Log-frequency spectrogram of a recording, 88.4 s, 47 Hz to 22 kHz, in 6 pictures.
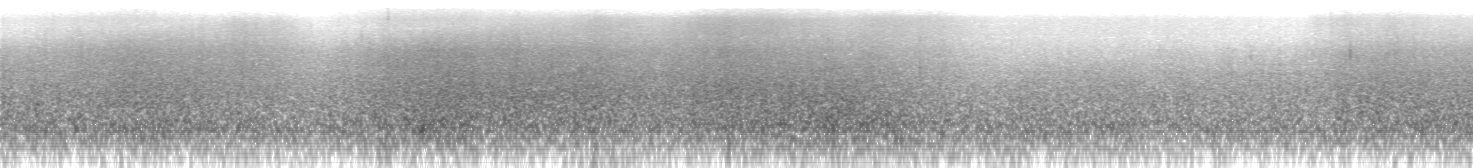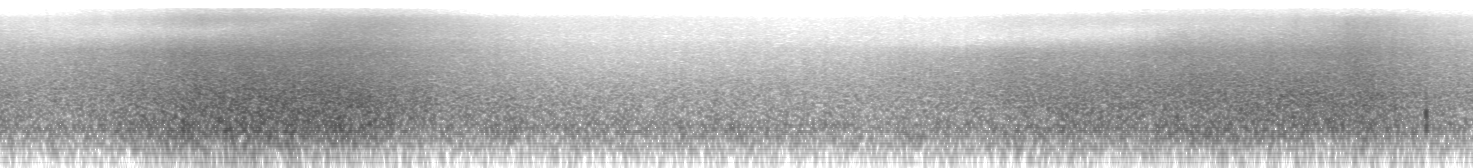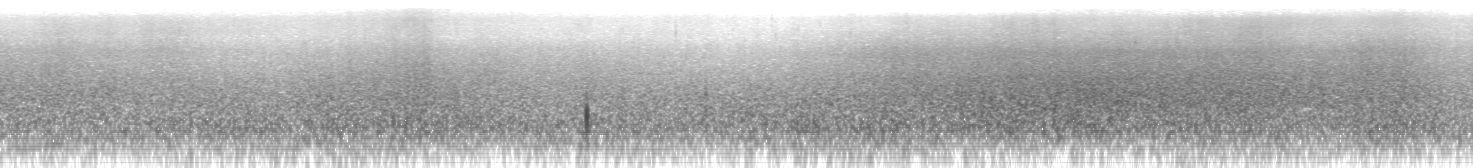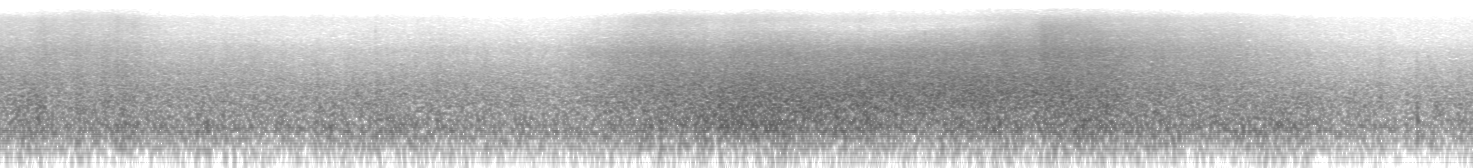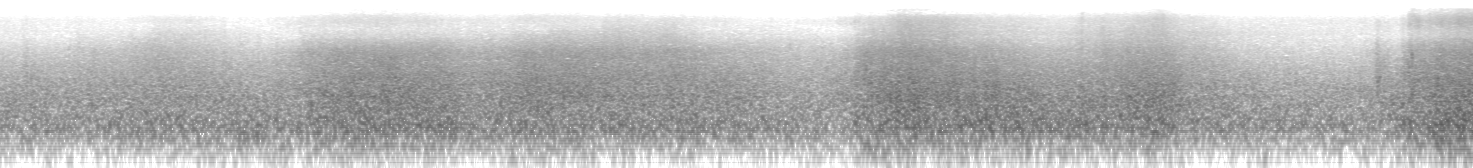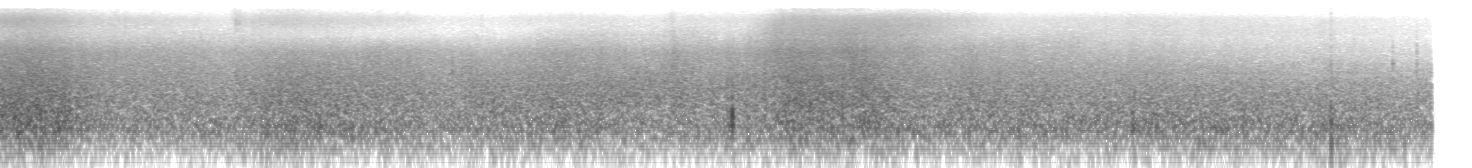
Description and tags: mar orilla
seashore
h4n X/Y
